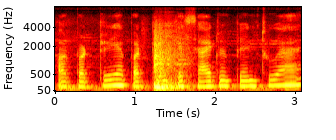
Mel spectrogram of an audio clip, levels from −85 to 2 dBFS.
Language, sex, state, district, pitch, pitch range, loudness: Hindi, male, Haryana, Rohtak, 145 Hz, 130-155 Hz, -18 LUFS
